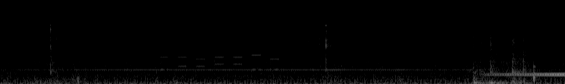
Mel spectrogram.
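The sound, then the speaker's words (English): Telephone tones as a call is placed to a Flying J: a faint steady tone runs under a quick series of short dialing beeps, then a louder tone takes over near the end. “And there's the call. See, will he pick up? Will Flying J pick up?”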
